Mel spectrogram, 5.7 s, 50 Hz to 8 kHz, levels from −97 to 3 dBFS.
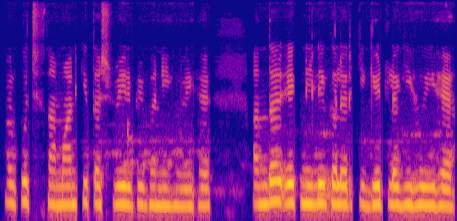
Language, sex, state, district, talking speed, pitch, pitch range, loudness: Hindi, female, Jharkhand, Deoghar, 190 wpm, 205 Hz, 195-215 Hz, -16 LUFS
